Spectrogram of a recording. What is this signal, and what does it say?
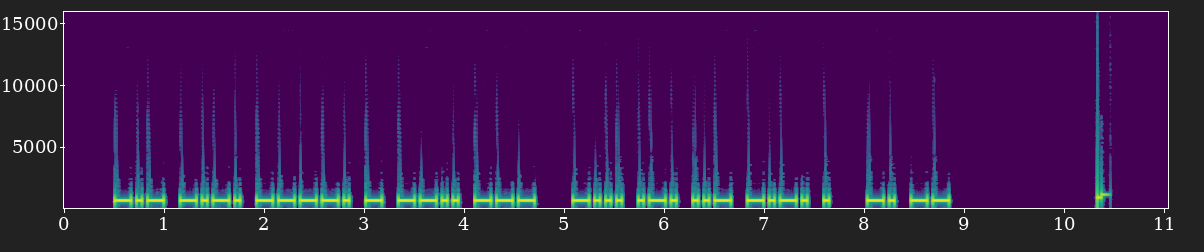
Morse code, heard as a keyed tone, about 21 wpm, 700 Hz. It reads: KC9TZO BRUCE NM
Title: K1USN SST QSO Practice - 22wpm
